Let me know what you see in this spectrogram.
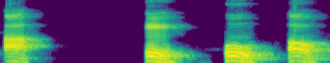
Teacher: जिन स्वर को बोलते समय लगभग आधा मुंह हो आधा मुंह खुले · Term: अर्धवत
